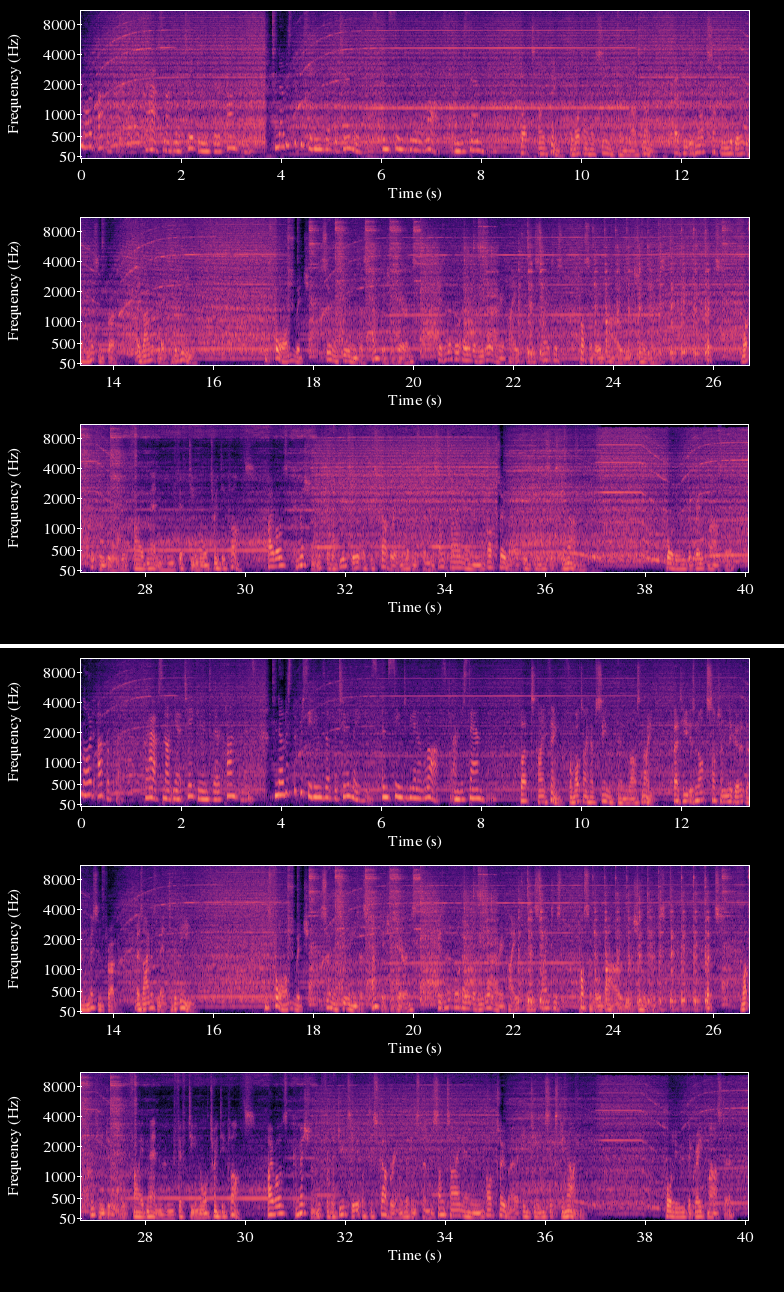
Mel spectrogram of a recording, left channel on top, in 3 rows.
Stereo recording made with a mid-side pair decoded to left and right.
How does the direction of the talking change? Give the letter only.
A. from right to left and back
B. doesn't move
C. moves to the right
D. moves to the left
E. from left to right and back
B.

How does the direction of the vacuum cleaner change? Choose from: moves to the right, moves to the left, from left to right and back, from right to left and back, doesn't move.
from left to right and back.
